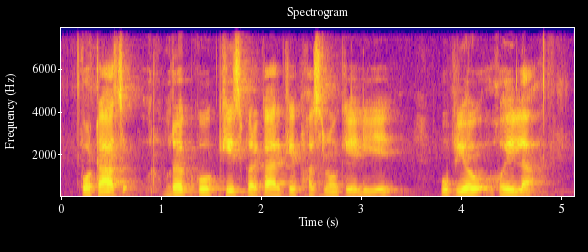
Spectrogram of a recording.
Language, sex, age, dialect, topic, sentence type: Magahi, female, 46-50, Southern, agriculture, question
